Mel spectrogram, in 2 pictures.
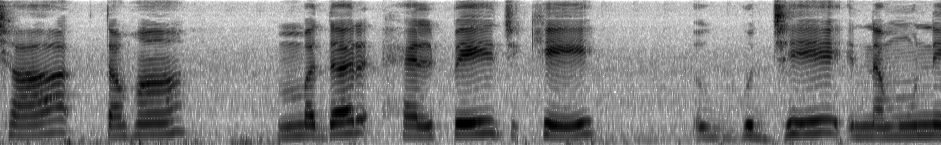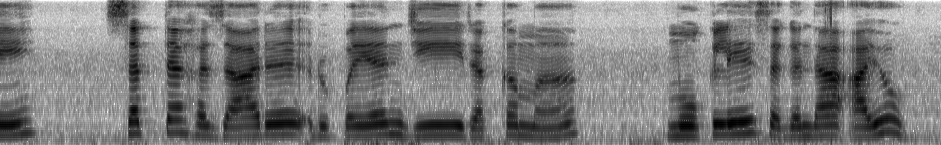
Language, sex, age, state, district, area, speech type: Sindhi, female, 30-45, Uttar Pradesh, Lucknow, urban, read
